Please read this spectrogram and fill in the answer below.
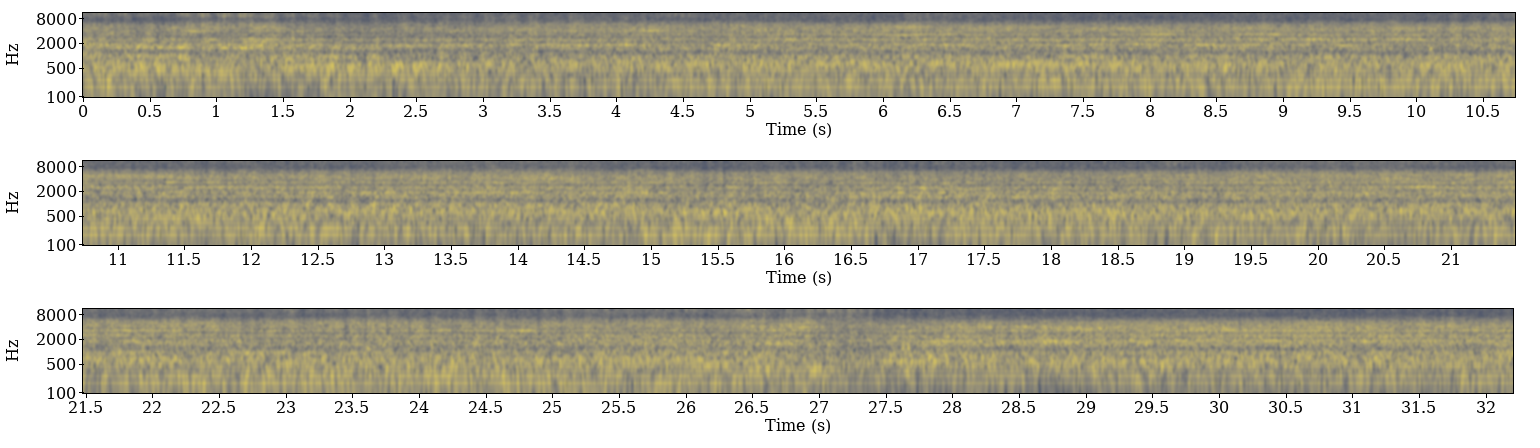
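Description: A freight train of coal gondolas rolls past close by: a loud, steady rumble of steel wheels on the rails with thin, steady squealing tones over it.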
